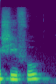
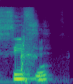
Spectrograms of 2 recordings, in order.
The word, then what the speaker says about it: Sifu: I'm not mispronouncing Shifu. It is Sifu.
